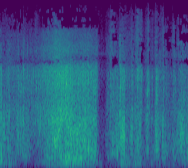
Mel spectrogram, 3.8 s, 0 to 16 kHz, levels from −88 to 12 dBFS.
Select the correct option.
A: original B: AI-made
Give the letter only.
A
